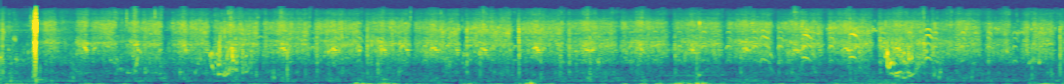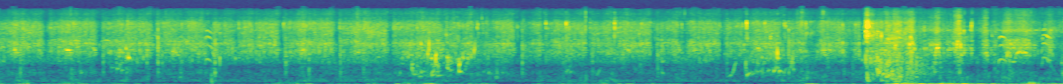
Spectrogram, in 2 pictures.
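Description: A bird calling several times with short sweeping calls, over a run of faint regular ticks. A louder rush of noise comes in near the end.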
